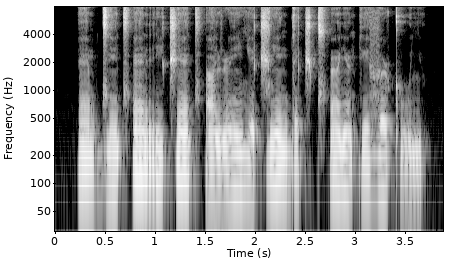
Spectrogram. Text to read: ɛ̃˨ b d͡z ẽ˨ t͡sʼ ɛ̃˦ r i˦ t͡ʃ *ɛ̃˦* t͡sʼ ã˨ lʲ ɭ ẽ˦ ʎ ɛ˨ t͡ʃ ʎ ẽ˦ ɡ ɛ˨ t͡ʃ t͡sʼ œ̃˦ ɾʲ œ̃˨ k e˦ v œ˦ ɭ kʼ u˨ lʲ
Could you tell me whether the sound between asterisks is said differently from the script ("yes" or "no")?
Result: no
